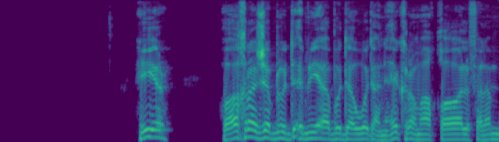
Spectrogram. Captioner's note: Arabic; Arabic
